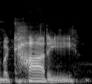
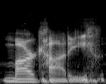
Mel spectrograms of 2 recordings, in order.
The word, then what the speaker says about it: Makati: Well, my problem has been Makati because in my head it's been Markati up until now.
